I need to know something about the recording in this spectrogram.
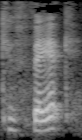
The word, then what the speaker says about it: caffeic: has a sorbic and i believe it's pronounced caffeic acid to prevent water retention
